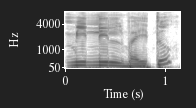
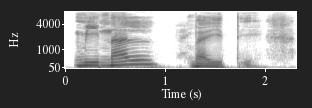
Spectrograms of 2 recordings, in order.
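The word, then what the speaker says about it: مِنَ الْبَيْتِ: Apakah kita membacanya minil-baitu? Bagaimana cara kita membacanya? minal-baiti.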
